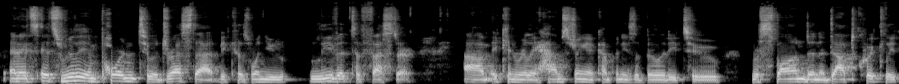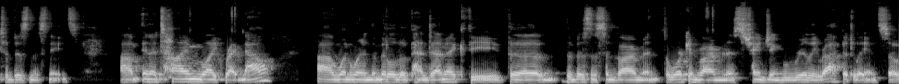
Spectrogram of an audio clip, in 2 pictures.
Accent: Geneva, Switzerland; before that, I grew up in Geneva, Switzerland. And being from there, my parents worked at the UN, and sort of coming from a UN family

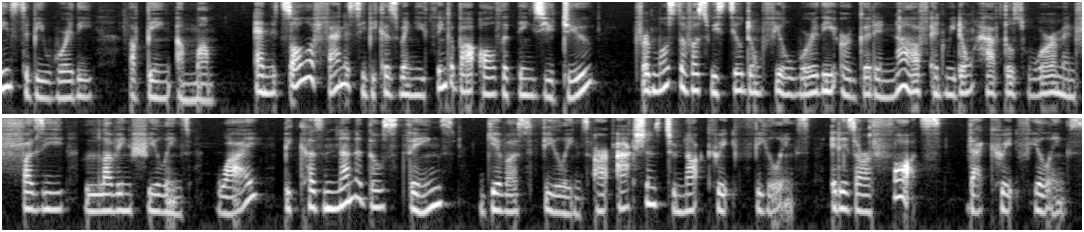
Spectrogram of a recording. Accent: Nigeria; now in Canada; Growing up in Nigeria

